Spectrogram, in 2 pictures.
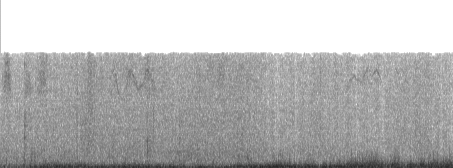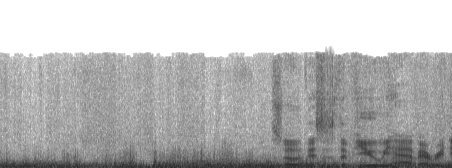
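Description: Wind blows and rumbles across the microphone outdoors.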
